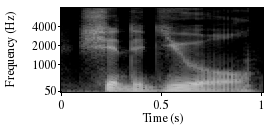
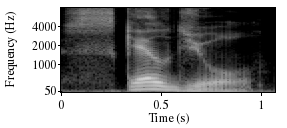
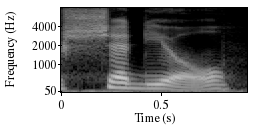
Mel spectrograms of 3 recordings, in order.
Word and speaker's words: schedule: The spelling, schedule, often leads to a pronunciation like schedule. Right. The thing is, in, say, American or British English, the H is silent and the D and U kind of blend together to make a soft J sound. So you get schedule in the U.S. Or schedule in the UK.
